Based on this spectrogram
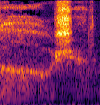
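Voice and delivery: hushed, breathy "Oh, shit"; whispered aside. Real, not acted. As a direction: say it under your breath, overwhelmed. Reader's aside to himself.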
